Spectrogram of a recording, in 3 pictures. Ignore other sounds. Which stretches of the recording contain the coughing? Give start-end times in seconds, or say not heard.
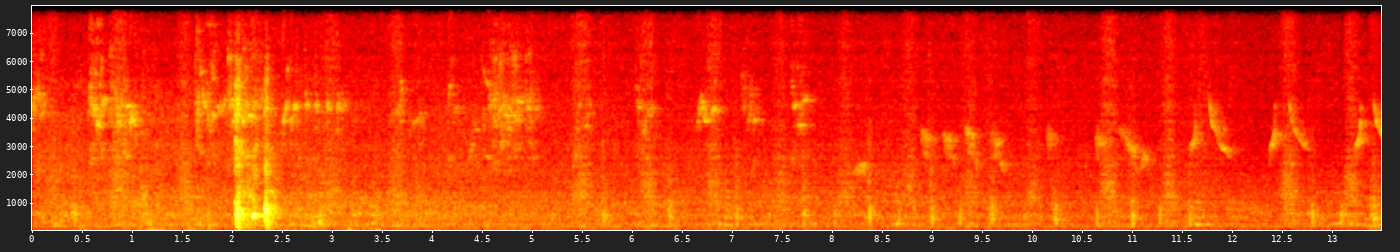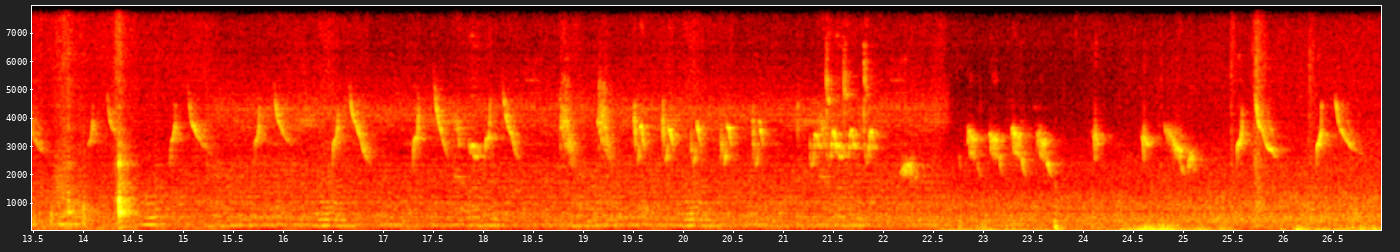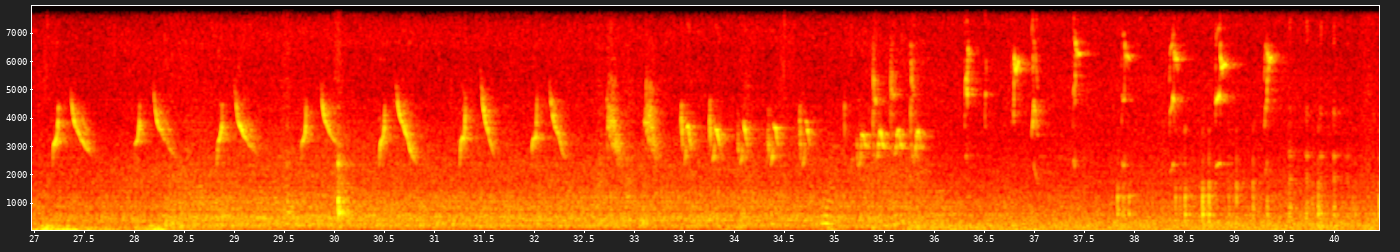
1.1-2.9.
